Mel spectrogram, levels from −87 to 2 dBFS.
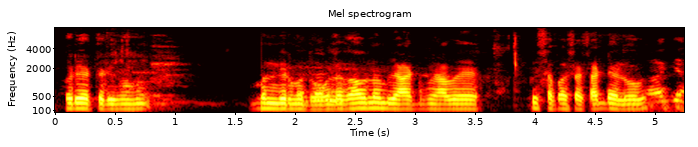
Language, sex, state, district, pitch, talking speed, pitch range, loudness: Rajasthani, male, Rajasthan, Nagaur, 135 Hz, 90 wpm, 130-145 Hz, -17 LUFS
